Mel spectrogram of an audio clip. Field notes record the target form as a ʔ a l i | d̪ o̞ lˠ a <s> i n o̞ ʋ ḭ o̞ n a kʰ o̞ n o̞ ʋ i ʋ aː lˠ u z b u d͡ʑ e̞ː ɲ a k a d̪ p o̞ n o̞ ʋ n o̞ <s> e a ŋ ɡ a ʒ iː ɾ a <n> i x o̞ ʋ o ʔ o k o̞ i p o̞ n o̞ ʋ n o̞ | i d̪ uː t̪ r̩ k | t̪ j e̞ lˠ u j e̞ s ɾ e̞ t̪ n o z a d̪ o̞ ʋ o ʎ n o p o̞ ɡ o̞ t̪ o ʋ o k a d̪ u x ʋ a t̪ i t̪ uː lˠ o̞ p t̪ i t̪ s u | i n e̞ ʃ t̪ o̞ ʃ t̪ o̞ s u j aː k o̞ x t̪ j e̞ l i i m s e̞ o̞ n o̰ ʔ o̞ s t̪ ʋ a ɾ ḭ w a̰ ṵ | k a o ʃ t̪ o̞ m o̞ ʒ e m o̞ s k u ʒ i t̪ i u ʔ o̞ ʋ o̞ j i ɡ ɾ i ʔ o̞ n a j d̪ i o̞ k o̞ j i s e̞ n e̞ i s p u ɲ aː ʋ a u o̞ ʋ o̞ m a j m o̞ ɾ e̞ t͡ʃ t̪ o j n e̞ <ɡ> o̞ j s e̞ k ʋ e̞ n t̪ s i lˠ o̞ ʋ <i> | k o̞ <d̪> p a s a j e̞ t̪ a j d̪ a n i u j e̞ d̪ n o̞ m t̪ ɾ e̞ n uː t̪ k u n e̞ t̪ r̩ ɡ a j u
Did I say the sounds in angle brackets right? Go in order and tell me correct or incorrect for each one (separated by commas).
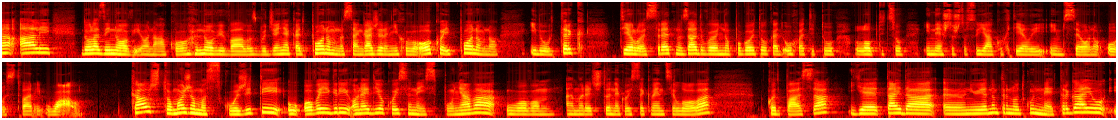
incorrect, correct, incorrect, incorrect, incorrect, correct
